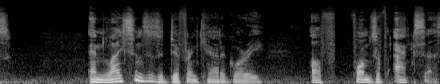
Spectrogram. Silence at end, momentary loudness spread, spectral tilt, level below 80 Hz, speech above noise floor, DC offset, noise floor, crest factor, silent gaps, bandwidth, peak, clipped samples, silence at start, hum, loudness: 0 s; 9 LU; -5.5 dB/octave; -46 dBFS; 24 dB; under 0.1%; -43 dBFS; 16 dB; none; 16.5 kHz; -4 dBFS; under 0.1%; 0 s; none; -20 LUFS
